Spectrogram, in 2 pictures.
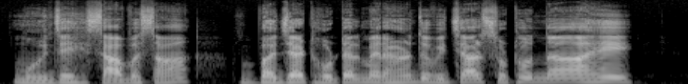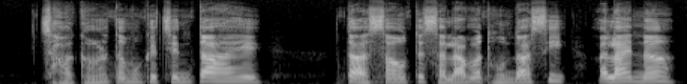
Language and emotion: Sindhi, fearful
